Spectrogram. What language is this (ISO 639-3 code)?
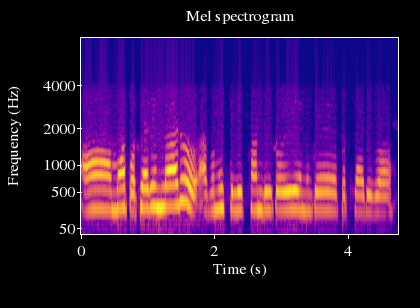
asm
